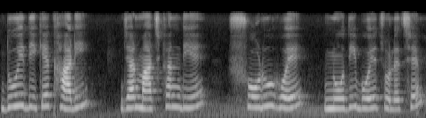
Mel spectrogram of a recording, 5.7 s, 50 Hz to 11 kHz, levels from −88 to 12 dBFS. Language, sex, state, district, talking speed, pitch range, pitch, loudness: Bengali, female, West Bengal, Jhargram, 115 wpm, 250-295 Hz, 275 Hz, -19 LUFS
